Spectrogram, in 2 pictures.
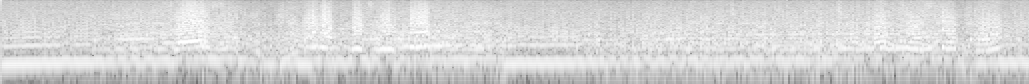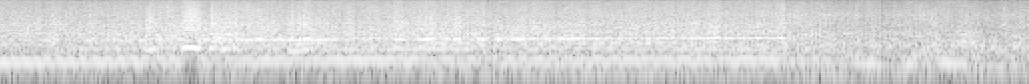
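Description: Lada rally car's engine heard from inside the cabin, held at high revs in one steady note. It dips briefly about two, four and seven seconds in, then its revs fall and waver near the end.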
